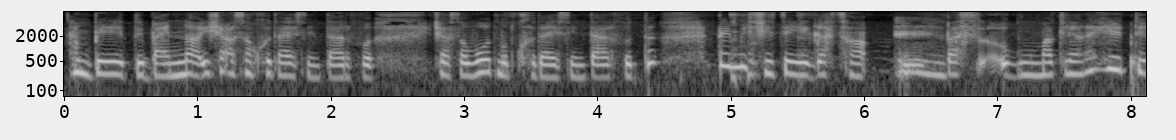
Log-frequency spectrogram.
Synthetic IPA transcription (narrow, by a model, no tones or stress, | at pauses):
beːt̪ɨbɐjnːait͡ʃʰɐsãːkʰʊd̪aːjsinʲt̪aɾfɨit͡ʃʰasãːwoːt̪mut̪kʰud̪aːisinʲt̪aɾfɨt̪ɨt̪emit͡ʃʰit͡seiɡɐt͡sʰãː | bɐsmɐklʲijãnaɦet̪i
